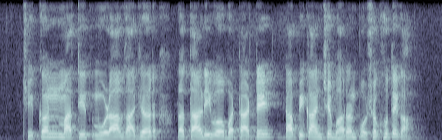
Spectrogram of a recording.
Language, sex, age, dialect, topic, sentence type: Marathi, male, 36-40, Northern Konkan, agriculture, question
